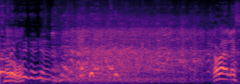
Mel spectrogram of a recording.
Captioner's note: laughter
